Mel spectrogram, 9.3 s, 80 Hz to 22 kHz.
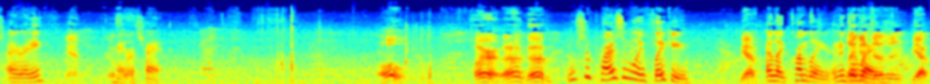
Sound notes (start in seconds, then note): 3.0 crunching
